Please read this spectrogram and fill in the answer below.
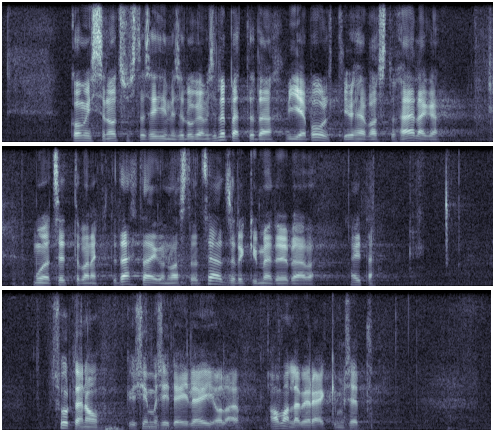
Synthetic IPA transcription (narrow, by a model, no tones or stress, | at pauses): ko̞misjo̞no̞t̪sust̪ɑse̞sime̞s̬e̞luɡ̥e̞mis̬elɤpːˑet̪ːˑɑd̪ɑviːjepo̞ːlt̪jɑyɦevɑst̪uɦæːle̞ɡ̥ɑ | muːd̪ɑt̪u̥se̞t̪ːe̞pɑne̞kːˑu̥t̪ˑːet̪æht̪ɑɑeɡonvɑst̪ɑvɑlt̪seɑd̪use̞lekymːet̪ø̞ːpæːvɑɑjt̪ːˑæh | suːɾt̪ænukysʲimusit̪e̞jleːjo̞lḛɑmɑlæbiɾæːkːˑimised̪̥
